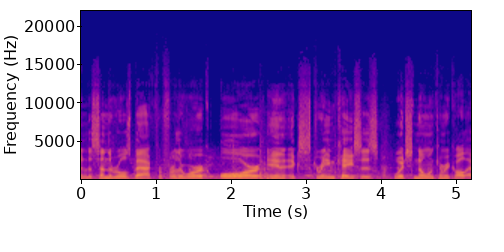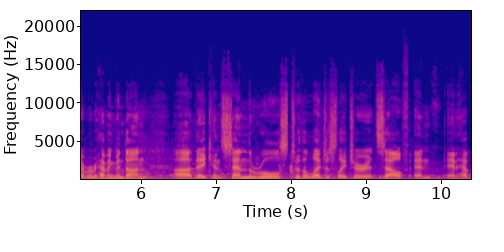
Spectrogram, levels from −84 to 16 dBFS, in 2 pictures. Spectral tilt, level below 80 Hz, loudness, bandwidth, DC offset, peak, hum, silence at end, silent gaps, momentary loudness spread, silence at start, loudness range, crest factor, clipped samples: -4 dB/octave; -52 dBFS; -21 LUFS; 15 kHz; under 0.1%; -2 dBFS; none; 0 s; none; 9 LU; 0 s; 4 LU; 18 dB; under 0.1%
